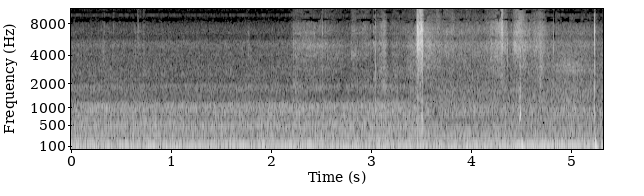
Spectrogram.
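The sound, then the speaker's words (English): A truck's steady low engine rumble and road noise from inside the cab while driving behind slow-moving vehicles, with occasional brief clicks and rattles, continuous and fairly loud with no talking. “I went and pulled over to fix something on the truck and now I'm behind the slow-ass moving vehicles again.”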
